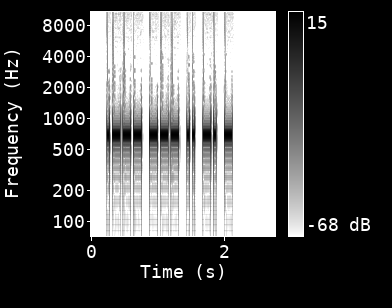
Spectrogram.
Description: Morse code, heard as a keyed tone, about 31 wpm, 700 Hz. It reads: JOINT
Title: Sentences from Top 1300 Words - New Word Drill Alt - 30wpm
